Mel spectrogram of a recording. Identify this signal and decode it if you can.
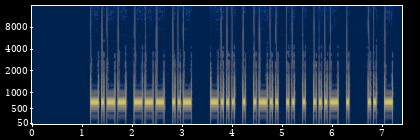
Morse code, heard as a keyed tone, about 22 wpm, 700 Hz. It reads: YOU BELIEVE IT
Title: Sentences from Top 1400 Words 22wpm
